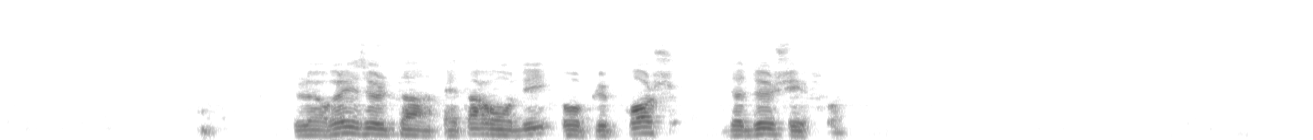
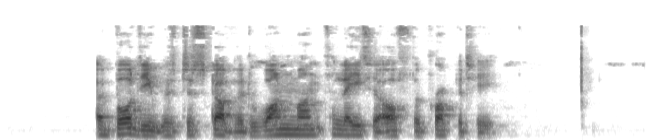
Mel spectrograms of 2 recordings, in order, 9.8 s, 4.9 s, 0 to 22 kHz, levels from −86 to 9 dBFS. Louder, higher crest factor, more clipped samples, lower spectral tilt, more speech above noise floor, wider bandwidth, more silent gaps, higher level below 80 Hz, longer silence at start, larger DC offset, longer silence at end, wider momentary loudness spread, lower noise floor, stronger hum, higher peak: second, -36 LUFS vs -20 LUFS; about the same, 22 dB vs 20 dB; neither; first, -6 dB/octave vs -4 dB/octave; second, 50 dB vs 64 dB; second, 7.2 kHz vs 11.5 kHz; neither; second, -80 dBFS vs -56 dBFS; first, 1.5 s vs 0.7 s; neither; first, 3.55 s vs 1.15 s; second, 15 LU vs 18 LU; about the same, -86 dBFS vs -84 dBFS; neither; second, -18 dBFS vs -2 dBFS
